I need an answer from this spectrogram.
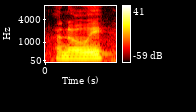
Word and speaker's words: anole: have on an only I guess the real pronunciation is anole I always want to say an old but anole when I was a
